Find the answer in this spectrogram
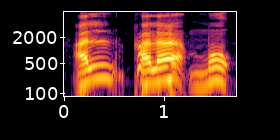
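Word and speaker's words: القلم: அல் கலமுன் அப்படின்னு சொல்லக்கூடாது. அல்லும் தன்வீனும் ஒன்றா வராது. அல் கலமுன் அப்படின்னு வராது, அல் கலமு அதான் கரெக்டு.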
